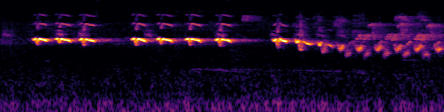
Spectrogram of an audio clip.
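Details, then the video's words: Mockingbird singing and mimicking other sounds: a clear chirped phrase repeated three times, then again three times after a short pause, followed by faster, varied twittering notes. Faint low background rumble. "Mimicking bird | Mocking bird | Beautiful sound"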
